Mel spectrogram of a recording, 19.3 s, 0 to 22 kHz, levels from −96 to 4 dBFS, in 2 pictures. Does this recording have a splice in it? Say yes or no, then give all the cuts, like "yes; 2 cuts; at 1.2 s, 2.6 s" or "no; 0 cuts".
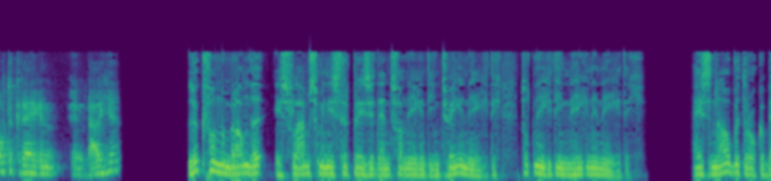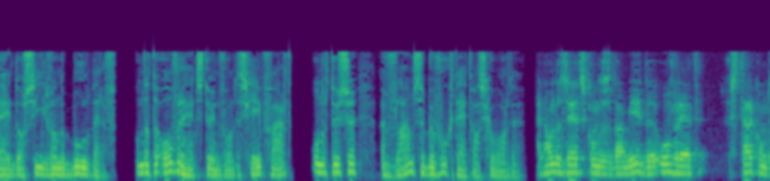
yes; 1 cut; at 16.3 s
